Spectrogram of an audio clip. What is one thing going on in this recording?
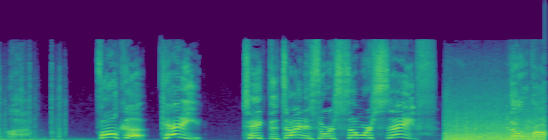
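A high, excited cartoon voice speaks in short bursts.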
